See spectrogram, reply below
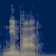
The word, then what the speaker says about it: Nembhard: How do you say that name? Nembhard.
